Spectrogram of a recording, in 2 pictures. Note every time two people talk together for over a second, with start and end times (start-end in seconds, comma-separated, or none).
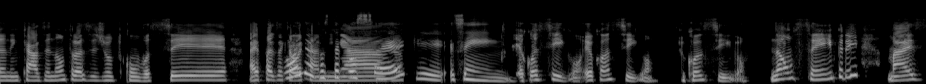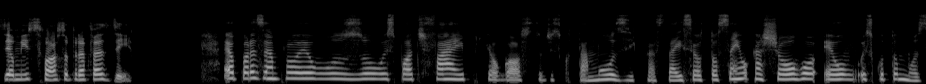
2.8-4.0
